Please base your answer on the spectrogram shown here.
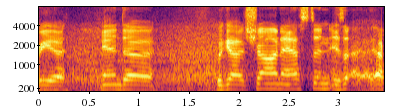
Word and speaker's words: Astin: And we got Sean Astin. I pronounced your name right?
